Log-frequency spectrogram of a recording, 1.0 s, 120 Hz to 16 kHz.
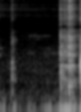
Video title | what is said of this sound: Left Over Chapati ka Bhajiya #1000subscriber #youtube #recipe #vlogger #foodie #comment #viralvideo | you hear this sound? See how crispy they are.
